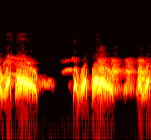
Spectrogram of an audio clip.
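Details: Spotted dove giving its "thúc gù" coo, used to draw in wild birds: a long falling coo, a brief pause, then a double stuttered note and another full descending coo.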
